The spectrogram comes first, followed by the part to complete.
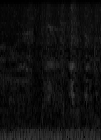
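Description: Steady low background hum with a faint, brief toddler vocal sound about a second in.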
